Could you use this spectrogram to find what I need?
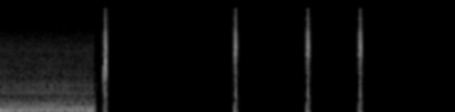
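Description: Short clicks sound as menu items are picked.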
